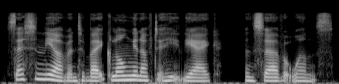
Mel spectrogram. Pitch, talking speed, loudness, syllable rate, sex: 185 Hz, 280 wpm, -18 LUFS, 6.2 syllables/s, female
